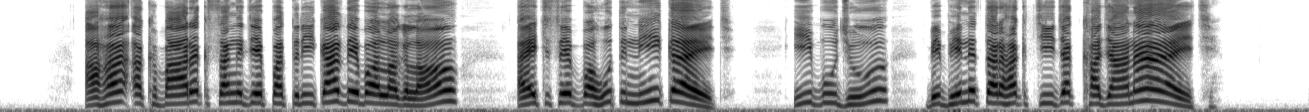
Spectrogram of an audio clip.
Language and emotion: Maithili, happy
